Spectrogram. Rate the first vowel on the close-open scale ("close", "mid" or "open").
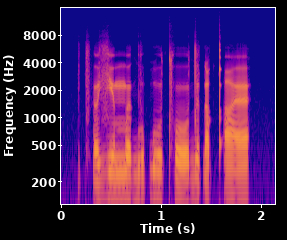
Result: mid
